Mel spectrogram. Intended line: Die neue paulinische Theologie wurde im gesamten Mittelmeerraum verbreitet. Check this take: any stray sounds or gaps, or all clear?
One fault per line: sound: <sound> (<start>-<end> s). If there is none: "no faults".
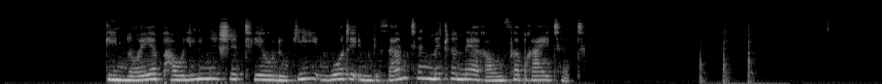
sound: thud (7.0-7.9 s)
